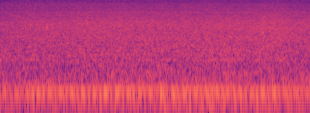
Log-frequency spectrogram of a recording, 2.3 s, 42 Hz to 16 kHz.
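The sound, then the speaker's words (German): Steady diesel drone of a long, narrow river boat on the Mekong, 30 metres long and 2.5 metres wide, running at full throttle upstream against a strong current. The low, constant hum sits under broad, even noise with no breaks. “Der Diesel läuft auf vollen Touren, doch die Strömung wird jetzt immer stärker.”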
